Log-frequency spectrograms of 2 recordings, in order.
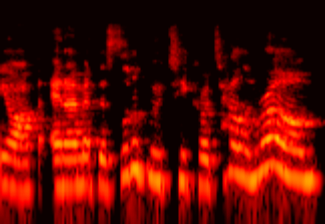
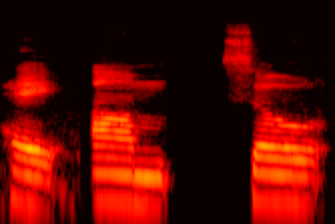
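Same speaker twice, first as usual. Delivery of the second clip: lower, dead-straight serious voice; straightest voice; 5 semitones lower, much slower than usual. Retold or imitated. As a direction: play it completely straight and deep. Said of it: "in the straightest voice I can do".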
